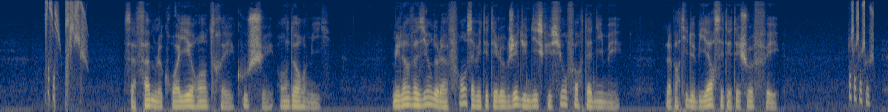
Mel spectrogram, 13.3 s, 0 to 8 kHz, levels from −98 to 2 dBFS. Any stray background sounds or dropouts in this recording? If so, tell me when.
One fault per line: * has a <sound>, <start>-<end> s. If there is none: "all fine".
* has a chirp, 0.7-1.3 s
* has a chirp, 12.7-13.2 s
